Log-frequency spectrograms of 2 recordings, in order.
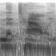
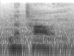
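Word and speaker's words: Natale: never heard a man that would it's not pronounced Natali's by the way it's Ralph Natalia Natalia innocent hard worker I never touched a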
